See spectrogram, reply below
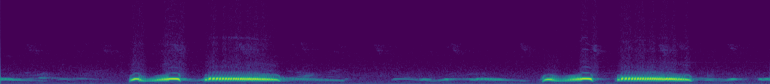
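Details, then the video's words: Spotted dove cooing, from a lure recording of male and female birds used to stir wild doves, in 'thúc gù' and 'gáy gọi' styles: two loud hoarse phrases, a quick double note then a long rough coo, repeated about three seconds apart. "chim cu gáy kích bổi thúc gù/ chim cu gáy mồi bài bản [ thúc gù. gáy gọi ]"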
